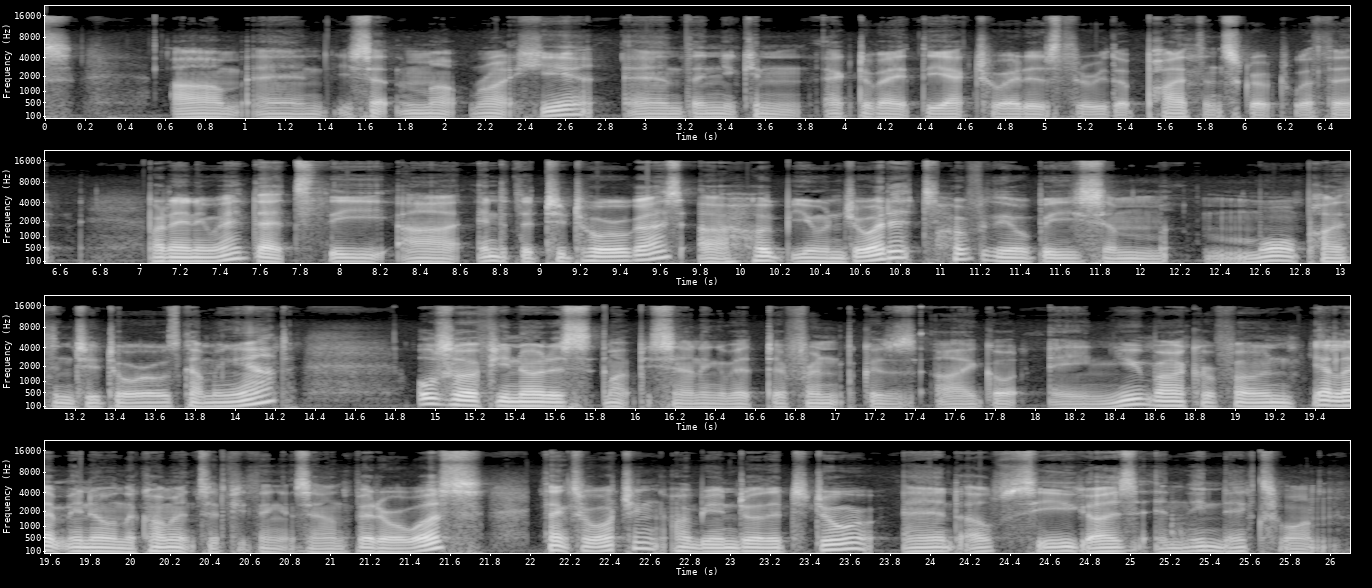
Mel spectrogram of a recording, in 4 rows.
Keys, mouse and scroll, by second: 15.4-19.3 middle drag, 25.8 middle click.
